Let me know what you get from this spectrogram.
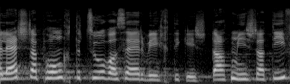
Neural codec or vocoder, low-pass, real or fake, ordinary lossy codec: none; 14.4 kHz; real; none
